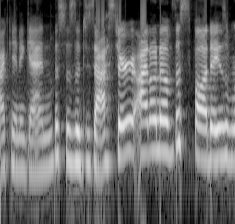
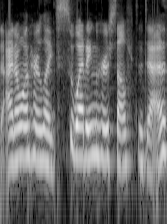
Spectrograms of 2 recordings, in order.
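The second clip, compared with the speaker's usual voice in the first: ordinary talk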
